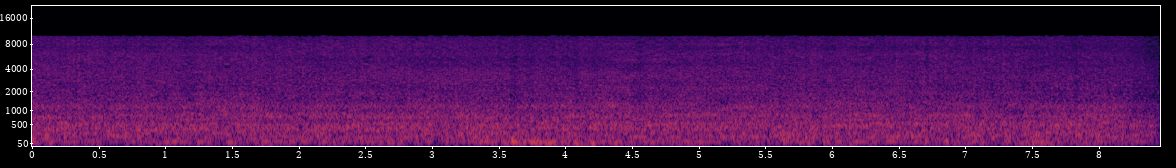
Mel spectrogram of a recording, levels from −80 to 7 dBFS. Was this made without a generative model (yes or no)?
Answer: no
